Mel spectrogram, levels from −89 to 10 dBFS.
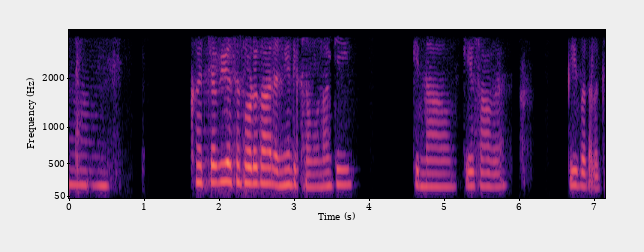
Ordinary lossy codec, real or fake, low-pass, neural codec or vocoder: AAC, 16 kbps; real; 3.6 kHz; none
